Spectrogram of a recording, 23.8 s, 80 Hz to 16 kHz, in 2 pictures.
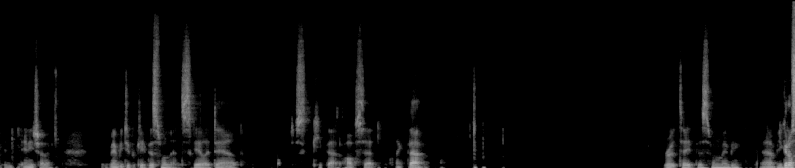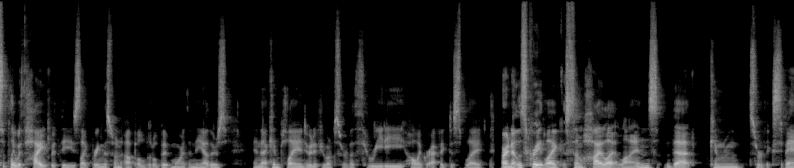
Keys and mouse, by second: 4.1 s, 5.2 click, 6.3 click, 6.6 click, 7.2 shift+d, 8.7 r, 11.3 click, 12.6 g, 13.2 click, 14.8 middle click, 14.9 click, 17.2 click, 19.1 click.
